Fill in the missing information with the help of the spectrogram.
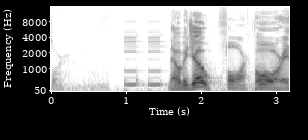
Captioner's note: buzzer beeping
